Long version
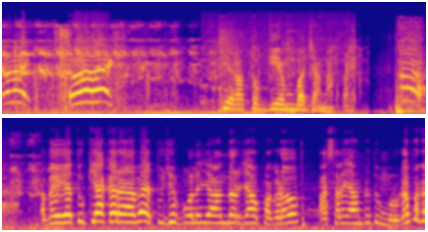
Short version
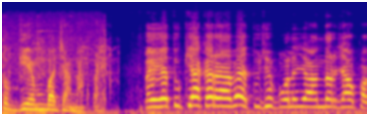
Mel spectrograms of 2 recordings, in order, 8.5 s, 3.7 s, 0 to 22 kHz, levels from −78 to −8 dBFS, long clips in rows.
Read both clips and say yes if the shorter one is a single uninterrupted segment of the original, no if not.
no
